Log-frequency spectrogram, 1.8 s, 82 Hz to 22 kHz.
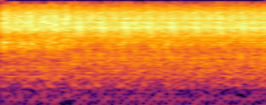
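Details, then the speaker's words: Toyota HJ45 diesel, a paddock find sitting for 7 years, after the exhaust extractors were bolted on; even diesel clatter at a steady idle, with no exhaust blowing or rasp. The fan belt is slightly wobbly. "bolting those extractors up has really eliminated that noise it was obnoxiously loud earlier when those extractors weren't bolted on"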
